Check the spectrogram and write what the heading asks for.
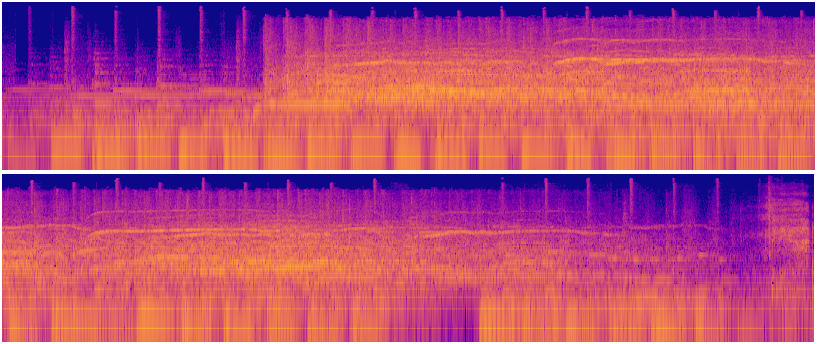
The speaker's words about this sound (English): the sound of our cheering fans means that it's time for listener comments.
